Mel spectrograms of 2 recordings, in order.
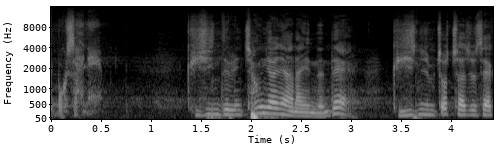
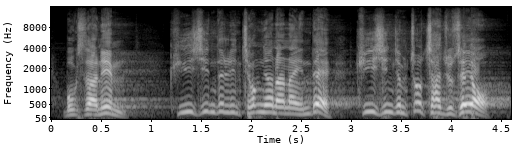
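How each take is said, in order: First: Hushed, secretive asking; quiet request. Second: Asking out loud in front of everyone; loud request. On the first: Missionary sneaking up to ask the pastor, hushed. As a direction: whisper the favour discreetly. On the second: Missionary asking loudly before the congregation, loud. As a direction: call it out boldly so all hear. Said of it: "큰 소리로 그러는 바람에". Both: Retold or imitated.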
